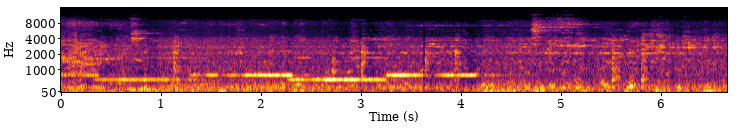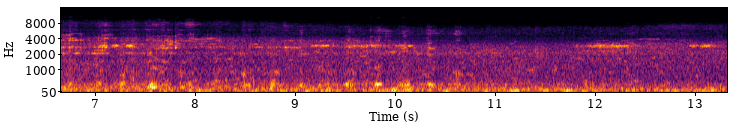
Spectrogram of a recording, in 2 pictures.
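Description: Electric multiple-unit commuter train passing close by, its wheels rumbling and clattering over the rails, with brief high wheel squeals. A level-crossing warning alarm alternates between two notes until about four seconds in, then stops.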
